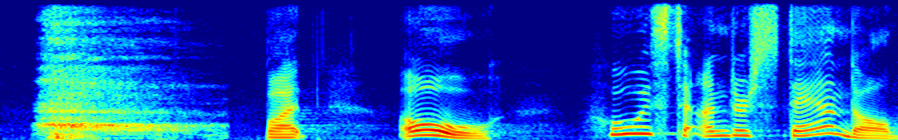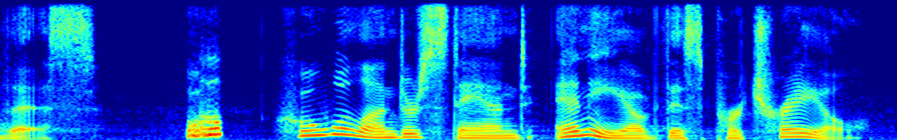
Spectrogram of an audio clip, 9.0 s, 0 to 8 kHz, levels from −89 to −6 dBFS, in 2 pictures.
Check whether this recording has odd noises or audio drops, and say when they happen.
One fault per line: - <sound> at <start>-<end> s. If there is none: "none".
- sigh at 0.2-1.2 s
- laugh at 5.4-5.6 s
